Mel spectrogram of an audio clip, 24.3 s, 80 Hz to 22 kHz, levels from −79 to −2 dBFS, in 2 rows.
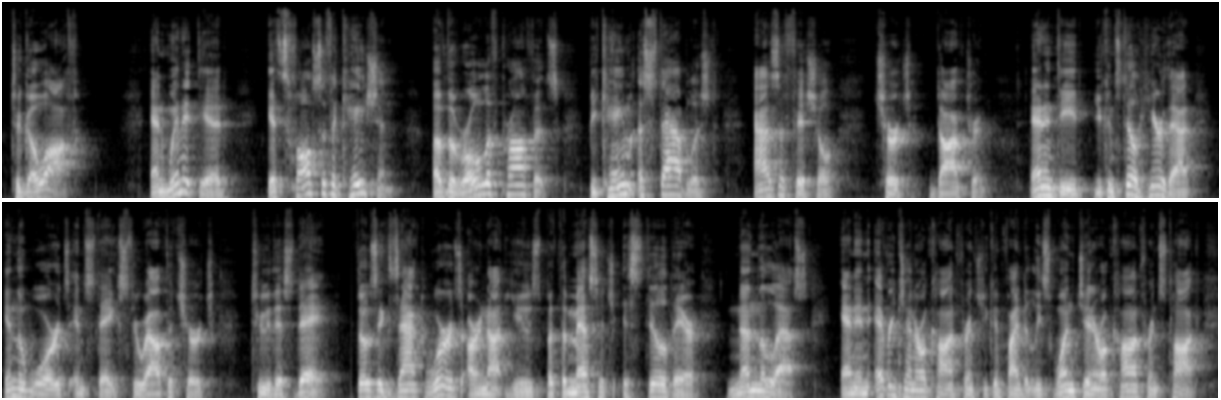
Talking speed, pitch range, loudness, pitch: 160 wpm, 95-130 Hz, -19 LUFS, 110 Hz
